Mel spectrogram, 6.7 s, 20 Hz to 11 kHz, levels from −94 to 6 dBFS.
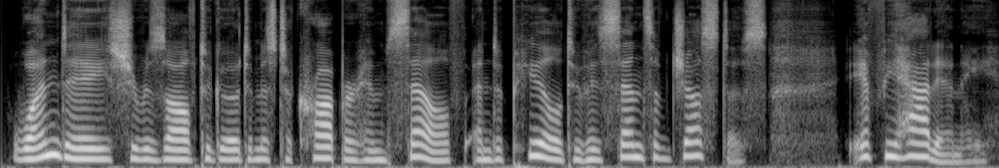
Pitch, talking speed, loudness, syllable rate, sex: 200 Hz, 190 wpm, -17 LUFS, 5.2 syllables/s, female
